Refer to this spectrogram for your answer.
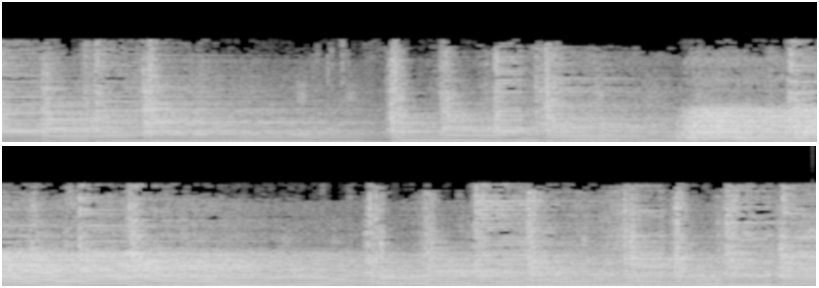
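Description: A recorded song plays steadily with dense harmonic instrumentation and rhythmic hits, filling out and growing fuller about midway, loud and continuous with no talking over it.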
